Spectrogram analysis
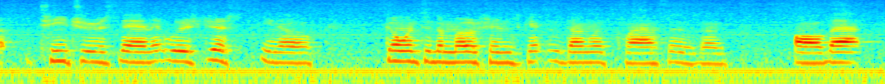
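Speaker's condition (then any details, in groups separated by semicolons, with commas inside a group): Cerebral palsy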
